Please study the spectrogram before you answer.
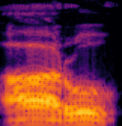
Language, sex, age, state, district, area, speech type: Kannada, male, 60+, Karnataka, Chikkaballapur, rural, read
